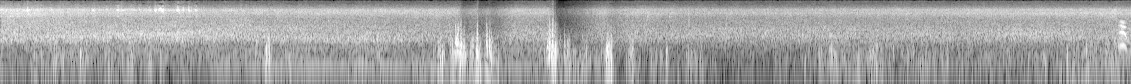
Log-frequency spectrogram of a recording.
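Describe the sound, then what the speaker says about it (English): Strong gusty wind buffeting around a spinning home wind turbine, a steady rushing roar with a low mechanical hum and several sharp bursts of wind hitting the microphone midway. "We're just having an awful winds today where they're going back and forth."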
